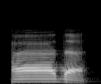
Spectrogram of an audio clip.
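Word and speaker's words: هذا: Hadza tulisannya seperti ini, tapi ha-nya dibaca panjang. Hadza.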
